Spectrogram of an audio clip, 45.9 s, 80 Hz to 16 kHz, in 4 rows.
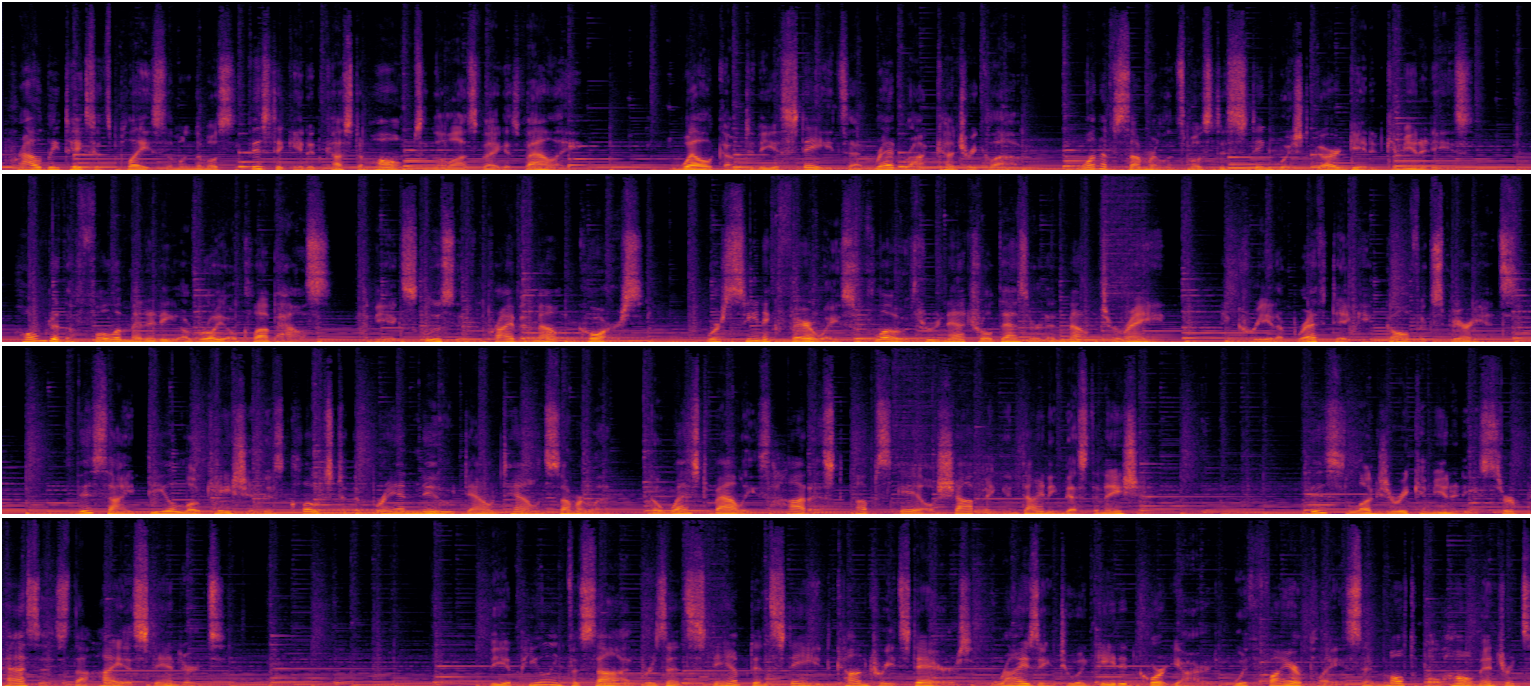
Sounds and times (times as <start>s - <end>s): Speech: 0.0s - 4.4s, 5.0s - 22.9s, 23.5s - 31.6s, 32.7s - 36.2s, 38.0s - 45.8s
Country: 0.0s - 45.8s.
